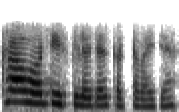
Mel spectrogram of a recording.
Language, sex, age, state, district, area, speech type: Marathi, female, 18-30, Maharashtra, Nagpur, urban, conversation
